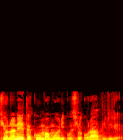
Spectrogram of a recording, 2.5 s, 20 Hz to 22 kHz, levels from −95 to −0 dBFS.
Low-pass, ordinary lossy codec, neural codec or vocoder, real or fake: 19.8 kHz; AAC, 24 kbps; none; real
